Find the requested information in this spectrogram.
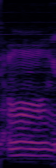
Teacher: Misalnya bunyi eng itu kan di rongga hidung ya.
